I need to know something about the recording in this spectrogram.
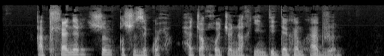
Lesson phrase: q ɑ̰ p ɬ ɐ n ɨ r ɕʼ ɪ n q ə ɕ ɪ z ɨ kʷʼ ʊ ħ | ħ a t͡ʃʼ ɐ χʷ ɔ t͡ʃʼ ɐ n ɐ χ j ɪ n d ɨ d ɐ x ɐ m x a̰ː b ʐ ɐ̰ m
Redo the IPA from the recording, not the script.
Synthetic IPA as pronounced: q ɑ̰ p ɬ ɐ n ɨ r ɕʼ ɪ m q ə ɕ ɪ z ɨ kʷʼ ʊ ħ | ħ a t͡ʃʼ ɐ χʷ ɔ t͡ʃʼ ɐ n ɐ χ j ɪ n d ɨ d ɐ x ɐ m x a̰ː b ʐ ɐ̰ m

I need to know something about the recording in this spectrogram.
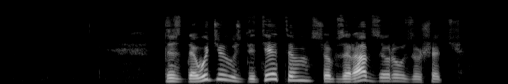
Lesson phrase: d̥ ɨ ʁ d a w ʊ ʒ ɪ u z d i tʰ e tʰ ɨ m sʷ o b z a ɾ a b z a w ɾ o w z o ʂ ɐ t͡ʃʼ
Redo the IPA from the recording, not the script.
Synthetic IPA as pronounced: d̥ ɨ z d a w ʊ d͡ʒ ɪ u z d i tʰ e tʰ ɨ m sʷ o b z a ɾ a b z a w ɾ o w z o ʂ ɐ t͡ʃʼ

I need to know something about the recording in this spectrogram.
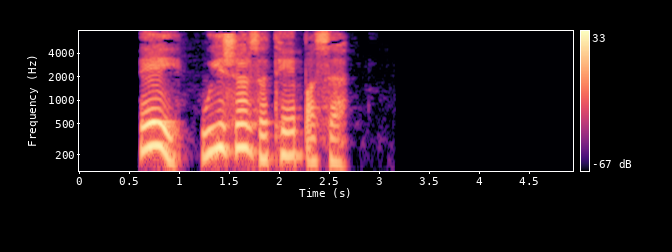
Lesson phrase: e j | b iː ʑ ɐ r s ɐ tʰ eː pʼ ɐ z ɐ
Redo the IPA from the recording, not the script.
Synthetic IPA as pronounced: e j | w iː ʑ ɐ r z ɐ tʰ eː pʼ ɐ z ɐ

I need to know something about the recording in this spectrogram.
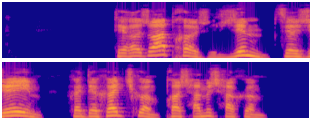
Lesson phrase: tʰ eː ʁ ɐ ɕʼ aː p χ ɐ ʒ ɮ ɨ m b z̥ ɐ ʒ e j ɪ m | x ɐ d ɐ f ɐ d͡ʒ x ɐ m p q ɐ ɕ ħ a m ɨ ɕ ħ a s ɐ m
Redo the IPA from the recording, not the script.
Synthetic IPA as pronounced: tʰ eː ʁ ɐ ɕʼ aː p χ ɐ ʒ ɮ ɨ m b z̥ ɐ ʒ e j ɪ m | x ɐ d ɐ x ɐ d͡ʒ x ɐ m p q ɐ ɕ ħ a m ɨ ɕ ħ a x ɐ m

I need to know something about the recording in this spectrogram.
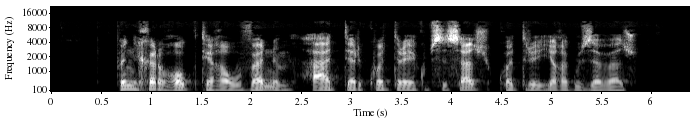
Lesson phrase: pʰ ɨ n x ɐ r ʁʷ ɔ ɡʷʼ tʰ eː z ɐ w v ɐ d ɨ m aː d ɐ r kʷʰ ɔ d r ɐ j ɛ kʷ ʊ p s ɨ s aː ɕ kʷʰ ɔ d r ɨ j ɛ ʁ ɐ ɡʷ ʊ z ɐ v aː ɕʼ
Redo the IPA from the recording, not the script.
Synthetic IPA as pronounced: pʰ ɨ n x ɐ r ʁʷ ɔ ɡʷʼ tʰ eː ʁ ɐ w v ɐ n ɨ m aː d ɐ r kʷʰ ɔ d r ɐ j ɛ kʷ ʊ p s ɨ s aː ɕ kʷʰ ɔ d r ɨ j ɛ ʁ ɐ ɡʷ ʊ z ɐ v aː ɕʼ

